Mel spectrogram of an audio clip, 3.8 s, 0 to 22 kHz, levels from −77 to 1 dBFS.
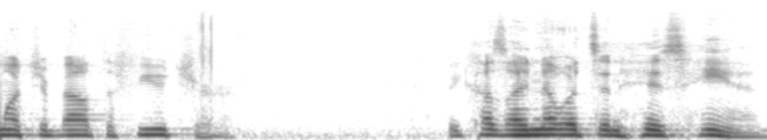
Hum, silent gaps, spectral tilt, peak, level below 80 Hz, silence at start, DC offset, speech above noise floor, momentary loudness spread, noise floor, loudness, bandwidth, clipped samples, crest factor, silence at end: none; none; -6.5 dB/octave; -12 dBFS; -64 dBFS; 0 s; under 0.1%; 34 dB; 21 LU; -62 dBFS; -28 LUFS; 15.5 kHz; under 0.1%; 16 dB; 0 s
